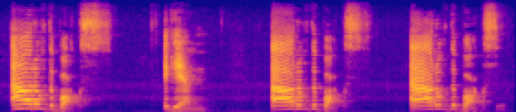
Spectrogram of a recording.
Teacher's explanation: So it seems like R sound, and this is the flapped T.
